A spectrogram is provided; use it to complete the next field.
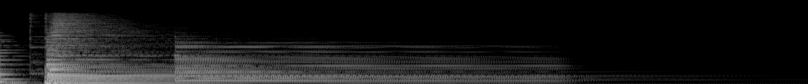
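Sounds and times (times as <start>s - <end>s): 
MIDI jazz blues in B flat: 0.0s - 4.5s.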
